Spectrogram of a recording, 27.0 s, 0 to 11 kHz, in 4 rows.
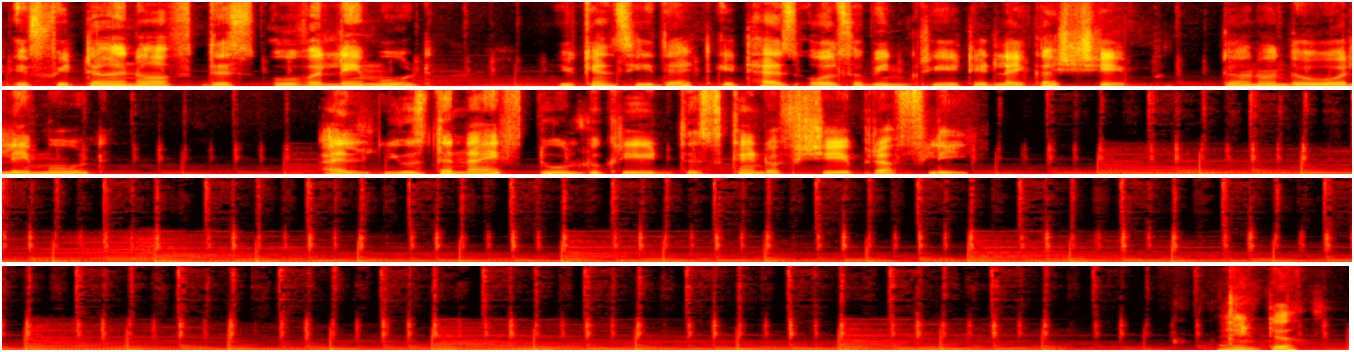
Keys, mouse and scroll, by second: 0.3 click, 1.0 middle click, 2.9 middle click, 3.2 middle click, 3.6 middle click, 3.7 shift+middle click, 4.1 shift+middle click, 5.1 scroll, 5.8 shift+middle click, 5.8 click, 6.5 click, 7.1 middle click, 7.4 shift+middle click, 8.0 shift+middle click, 8.1 middle click, 8.6 middle click, 12.4 k, 12.9 click, 13.4 click, 14.2 click, 14.6 click, 15.4 click, 15.7 click, 16.1 click, 16.5 click, 17.6 click, 18.3 click, 18.7 click, 19.6 Return, 20.6 k, 21.0 click, 22.2 click, 22.9 click, 23.8 click, 24.2 click, 24.6 click, 25.3 click, 26.0 Return, 26.0 click, 26.7 click.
